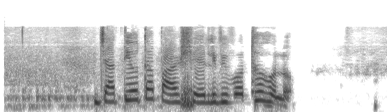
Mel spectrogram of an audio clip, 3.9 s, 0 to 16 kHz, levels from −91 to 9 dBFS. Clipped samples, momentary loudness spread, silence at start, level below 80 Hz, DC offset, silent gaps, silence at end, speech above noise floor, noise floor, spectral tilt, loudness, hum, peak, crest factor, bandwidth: under 0.1%; 17 LU; 0.05 s; -54 dBFS; under 0.1%; none; 0.95 s; 45 dB; -62 dBFS; -4.5 dB/octave; -18 LUFS; none; -6 dBFS; 14 dB; 7.4 kHz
